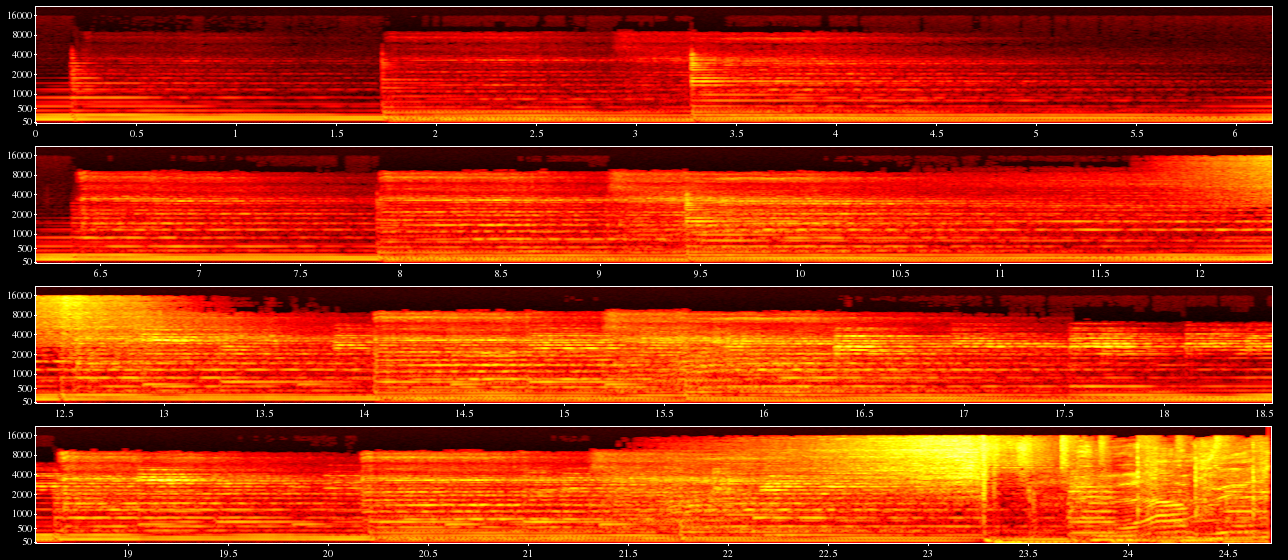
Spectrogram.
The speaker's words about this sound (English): Now on this song, it's their male, male vocalist.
